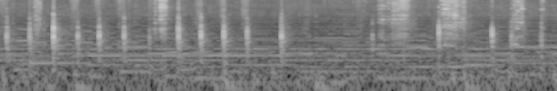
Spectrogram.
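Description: A knife chops apples on a cutting board for cinnamon craisin apple sauce, with crisp, evenly spaced cuts in a steady rhythm, fairly close, plus a couple of brief scraping sweeps between chops.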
